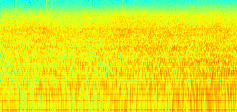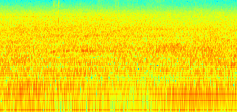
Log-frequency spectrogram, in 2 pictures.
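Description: A Frontier airliner passes by near DFW, a steady broadband jet engine roar that holds loud and even throughout, with no talk over it.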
